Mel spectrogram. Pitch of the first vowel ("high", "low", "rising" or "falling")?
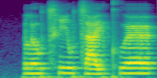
low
